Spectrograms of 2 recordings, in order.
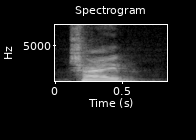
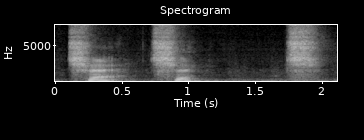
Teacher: Ch is unvoiced. Okay. Because there's no there's no vibration of the vocal cords. It's just air getting passed through a configuration in the mouth.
